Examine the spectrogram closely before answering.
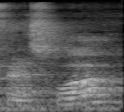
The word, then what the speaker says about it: François: been good i'm good so how do i pronounce my whole names you not francois yes sir that's perfect that's perfect that's it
